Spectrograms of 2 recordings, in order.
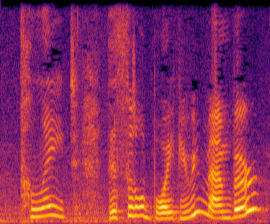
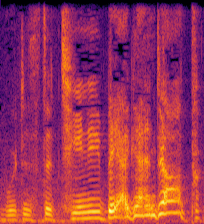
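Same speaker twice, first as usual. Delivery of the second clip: usual speaking voice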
